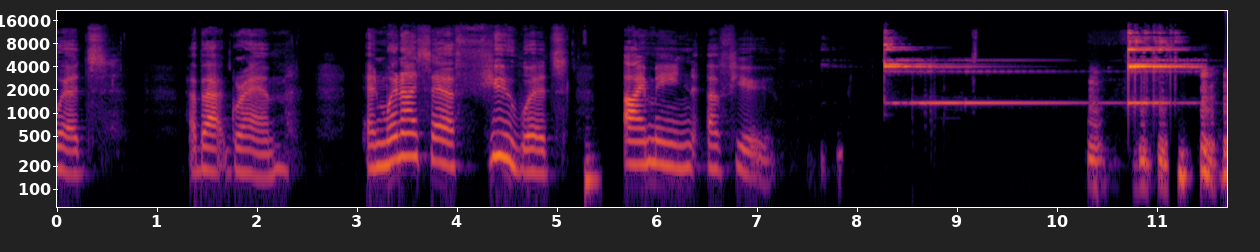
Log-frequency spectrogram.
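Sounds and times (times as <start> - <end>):
speech: 0.0 - 0.6, 1.3 - 2.4, 3.1 - 7.2, 10.3 - 11.6
small hand bell ringing: 8.3 - 11.6.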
